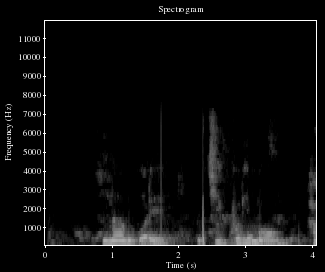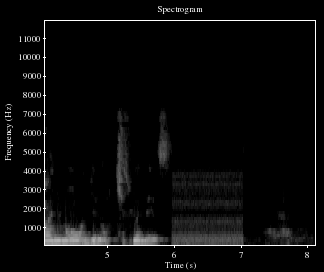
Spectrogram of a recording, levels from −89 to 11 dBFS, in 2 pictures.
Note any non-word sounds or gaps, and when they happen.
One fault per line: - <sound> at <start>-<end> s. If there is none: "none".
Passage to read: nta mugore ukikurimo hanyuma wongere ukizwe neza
none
